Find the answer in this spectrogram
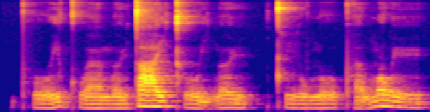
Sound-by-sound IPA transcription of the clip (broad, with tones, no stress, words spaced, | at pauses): pʰuː˨˥j kʷʰœː˨mɵ˨˥ɥt̪aː˥j kʰuː˨˩jŋɵ˨ɥ | t̪ʰiː˨wn̪uː˨ pʰɐ˨˥wmo˥w yː˧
